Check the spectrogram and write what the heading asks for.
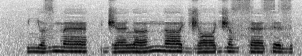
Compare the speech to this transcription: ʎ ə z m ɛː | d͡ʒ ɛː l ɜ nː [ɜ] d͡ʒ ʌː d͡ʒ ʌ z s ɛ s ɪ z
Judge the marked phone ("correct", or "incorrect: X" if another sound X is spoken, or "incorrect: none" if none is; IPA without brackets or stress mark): incorrect: ɜː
